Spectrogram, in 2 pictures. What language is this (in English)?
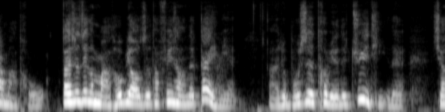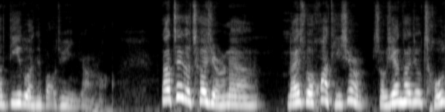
Chinese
